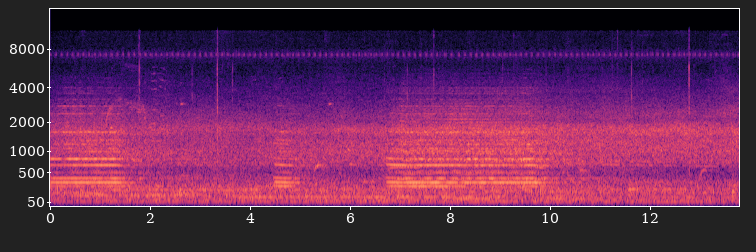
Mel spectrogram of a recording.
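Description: A BNSF ES44AC locomotive leading a grain train sounds its horn in long chords over the steady rumble of the passing train, loud and close, with a brief break mid-clip before the horn resumes.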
